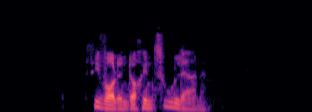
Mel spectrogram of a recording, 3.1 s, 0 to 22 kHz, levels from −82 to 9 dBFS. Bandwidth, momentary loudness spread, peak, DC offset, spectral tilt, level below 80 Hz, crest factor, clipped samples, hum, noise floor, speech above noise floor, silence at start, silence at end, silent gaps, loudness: 7.6 kHz; 12 LU; -4 dBFS; under 0.1%; -6.5 dB/octave; -52 dBFS; 26 dB; under 0.1%; none; -84 dBFS; 57 dB; 0.95 s; 1.05 s; none; -27 LUFS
